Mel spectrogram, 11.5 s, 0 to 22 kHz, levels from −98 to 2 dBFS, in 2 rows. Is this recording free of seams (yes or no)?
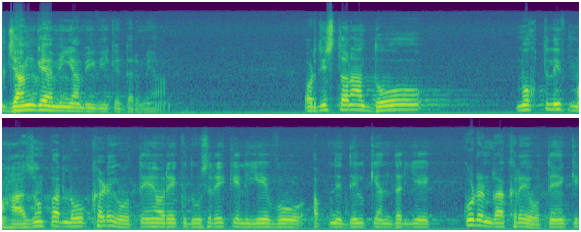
yes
